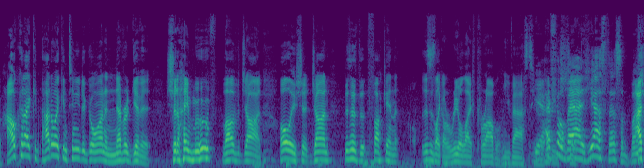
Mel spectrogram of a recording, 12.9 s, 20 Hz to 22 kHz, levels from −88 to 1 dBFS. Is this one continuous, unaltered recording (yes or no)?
no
